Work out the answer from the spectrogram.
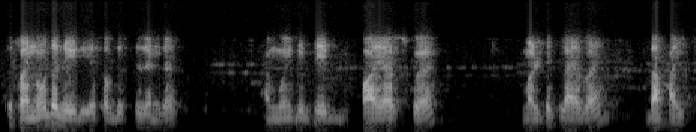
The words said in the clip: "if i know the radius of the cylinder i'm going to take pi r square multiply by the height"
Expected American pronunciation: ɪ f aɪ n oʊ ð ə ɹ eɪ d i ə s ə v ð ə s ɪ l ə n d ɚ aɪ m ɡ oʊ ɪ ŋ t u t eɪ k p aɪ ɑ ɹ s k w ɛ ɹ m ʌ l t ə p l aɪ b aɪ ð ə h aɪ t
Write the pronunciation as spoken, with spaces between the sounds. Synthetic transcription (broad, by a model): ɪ f aɪ n oʊ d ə ɹ eɪ d i ə s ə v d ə s ɪ l ə n d ɚ aɪ m ɡ oʊ ɪ ŋ t u t eɪ k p aɪ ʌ ɹ s k w ɛ ɹ m ʌ l t ə p l aɪ b aɪ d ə h aɪ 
